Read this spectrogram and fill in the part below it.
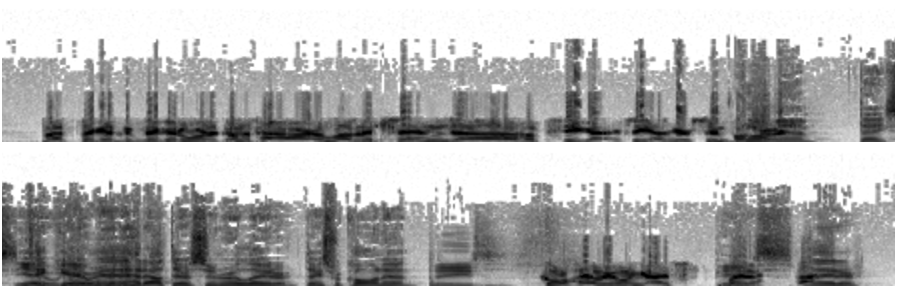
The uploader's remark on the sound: take listener's phone calls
